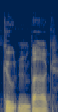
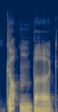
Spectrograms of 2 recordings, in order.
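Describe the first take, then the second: First: The first vowel is a long ooh sound. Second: The first vowel is a short uh sound. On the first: The speaker calls it right. "with sort of like a big ooh sound instead of a uh sound" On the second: The speaker calls it wrong. "I thought it was"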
